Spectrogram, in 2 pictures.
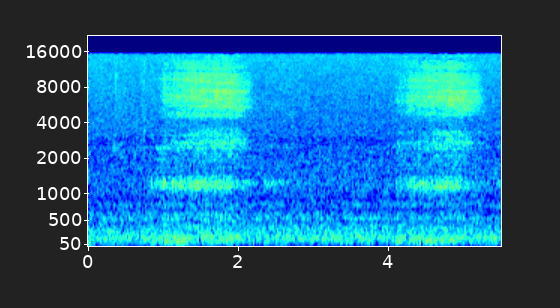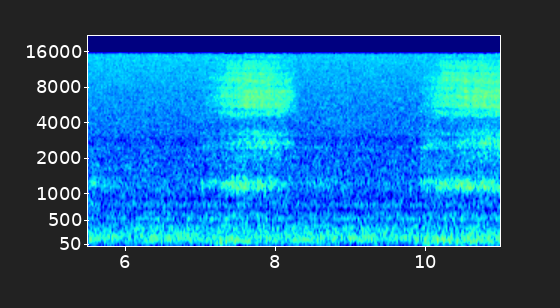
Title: Daddy snoring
